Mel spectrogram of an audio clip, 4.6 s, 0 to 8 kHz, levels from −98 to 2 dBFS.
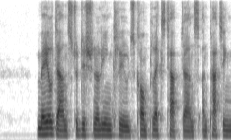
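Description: Throughout the speech, clock drift between sender and receiver leaves the sender's clock about 1.5 percent slow, so the jitter buffer keeps draining, unlike random network jitter, which wanders both ways. From 0.04 to 4.49 s, repeated timing corrections stretch the audio to about 99 percent speed, adding roughly 70 ms, and if heard at all come through as faint uneven hiccups, over a G.722-style band that stops at 8 kHz.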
